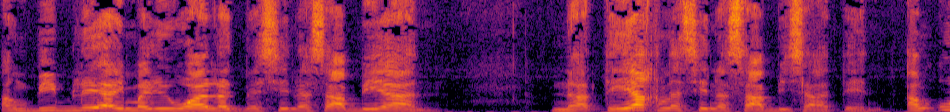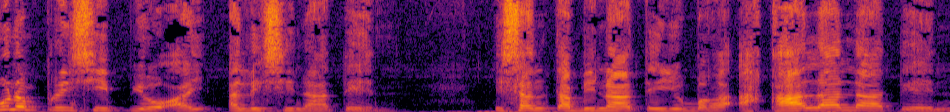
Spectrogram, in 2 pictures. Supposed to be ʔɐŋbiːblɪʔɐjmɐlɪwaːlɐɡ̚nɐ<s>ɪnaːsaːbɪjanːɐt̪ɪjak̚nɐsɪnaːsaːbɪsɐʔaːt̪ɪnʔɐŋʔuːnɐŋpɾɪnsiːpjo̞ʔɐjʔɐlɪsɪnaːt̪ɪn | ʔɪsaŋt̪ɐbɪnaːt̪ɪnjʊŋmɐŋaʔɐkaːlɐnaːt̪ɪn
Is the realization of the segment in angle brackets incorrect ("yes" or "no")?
no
